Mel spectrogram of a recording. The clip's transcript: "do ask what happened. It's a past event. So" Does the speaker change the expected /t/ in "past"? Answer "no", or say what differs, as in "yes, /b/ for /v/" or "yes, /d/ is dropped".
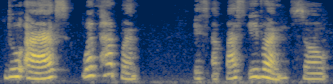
yes, /t/ is dropped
